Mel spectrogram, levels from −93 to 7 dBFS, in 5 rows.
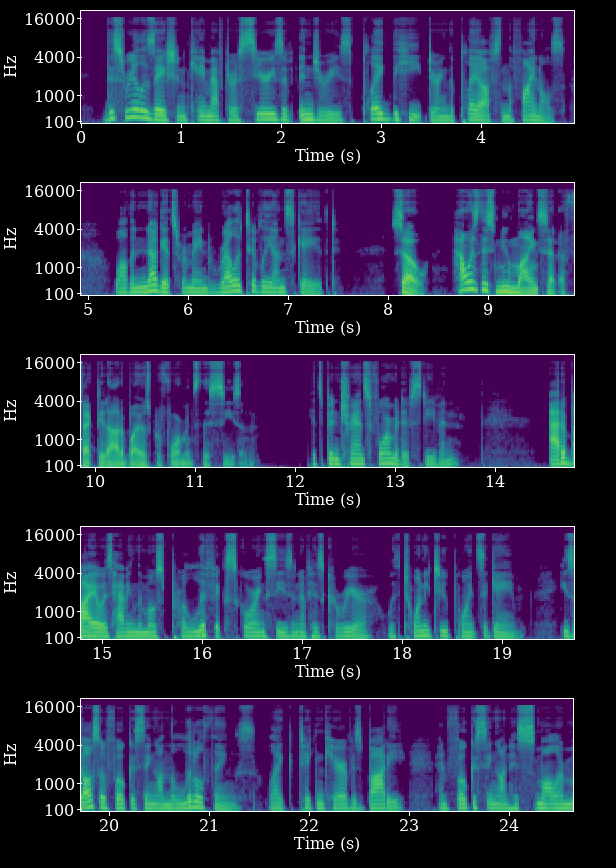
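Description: Nothing stood out on listening to the speech here.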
